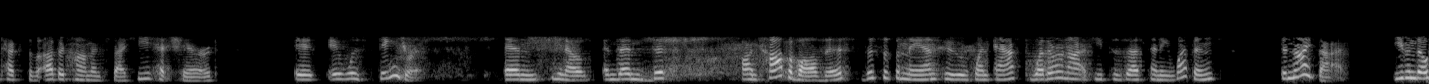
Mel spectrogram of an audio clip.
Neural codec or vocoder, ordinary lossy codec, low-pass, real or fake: none; AAC, 16 kbps; 3.6 kHz; real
